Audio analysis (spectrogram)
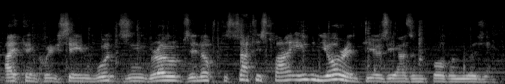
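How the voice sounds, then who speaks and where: An actor playing a genial, courteous middle-aged uncle in a radio play reading. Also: male voice, a little high, moderate pace, soft background music, natural voice.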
